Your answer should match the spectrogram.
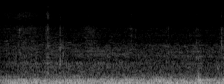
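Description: Steady low rumble of a car idling at a standstill, heard from inside the cabin.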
